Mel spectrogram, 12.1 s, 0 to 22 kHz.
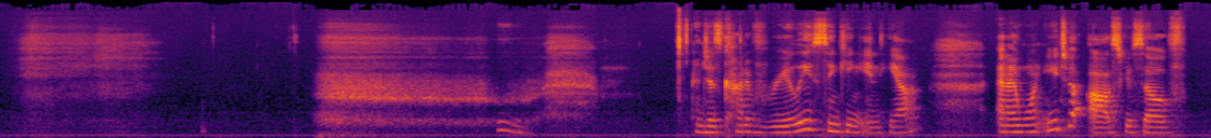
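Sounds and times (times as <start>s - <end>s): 
deep breathing in through the nose and out through the mouth: 0.1s - 1.7s, 3.1s - 6.4s
speech: 5.0s - 5.6s, 7.0s - 11.9s.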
